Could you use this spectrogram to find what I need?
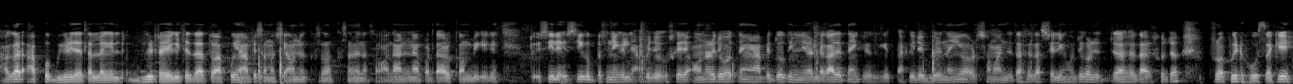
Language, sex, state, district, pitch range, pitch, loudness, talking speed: Hindi, male, Bihar, Begusarai, 105-115 Hz, 110 Hz, -24 LUFS, 195 wpm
